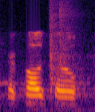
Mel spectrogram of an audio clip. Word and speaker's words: Peposo: It's a dish called Peposo. It's an Italian dish. It's spelled P-E-T-O-S-O, Peposo. It's a Tuscan black beef stew.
